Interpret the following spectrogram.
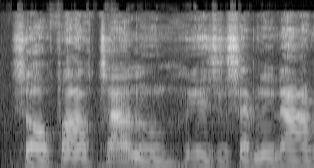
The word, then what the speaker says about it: Fautanu: So I actually got to pronounce it. My wife is actually Fautanu. So Fautanu is a 79 right tackle.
